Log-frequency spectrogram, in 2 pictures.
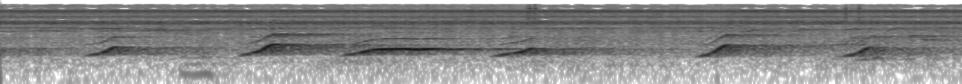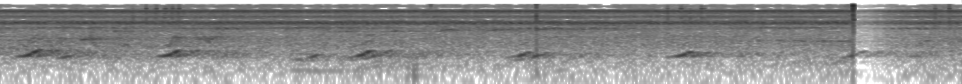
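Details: White-handed gibbon calling profusely in early morning while moving between branches in Kaeng Krachan National Park, Thailand; a group present. Clear rising hoots with upward-swooping notes, several loud in the first seconds then fading, steady high insect hum behind.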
